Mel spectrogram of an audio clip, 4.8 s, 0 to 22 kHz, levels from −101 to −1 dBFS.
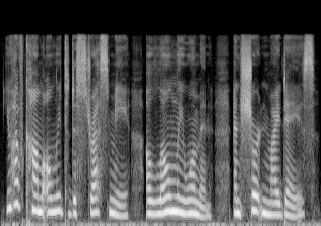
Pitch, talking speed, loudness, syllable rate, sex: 230 Hz, 175 wpm, -15 LUFS, 4.9 syllables/s, female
